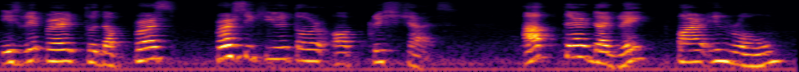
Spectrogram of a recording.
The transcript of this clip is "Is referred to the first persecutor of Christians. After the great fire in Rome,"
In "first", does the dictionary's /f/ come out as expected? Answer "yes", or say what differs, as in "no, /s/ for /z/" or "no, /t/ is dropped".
no, /p/ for /f/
